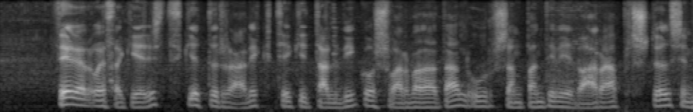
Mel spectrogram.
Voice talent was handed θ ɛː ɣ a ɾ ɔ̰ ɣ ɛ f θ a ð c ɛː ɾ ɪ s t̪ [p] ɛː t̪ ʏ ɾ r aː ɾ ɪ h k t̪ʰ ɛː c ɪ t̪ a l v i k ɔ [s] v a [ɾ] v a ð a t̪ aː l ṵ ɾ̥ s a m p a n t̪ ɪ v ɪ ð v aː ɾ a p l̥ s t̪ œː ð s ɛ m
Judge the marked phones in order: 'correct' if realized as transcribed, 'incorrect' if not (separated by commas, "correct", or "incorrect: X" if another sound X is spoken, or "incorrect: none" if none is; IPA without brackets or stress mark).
incorrect: c, correct, correct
